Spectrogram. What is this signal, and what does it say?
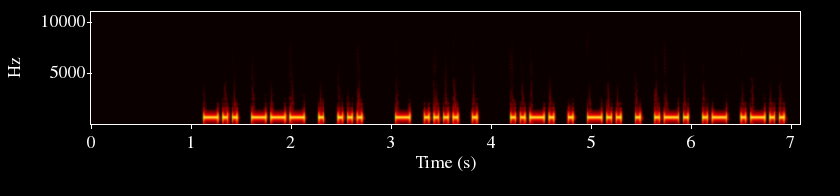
Morse code, heard as a keyed tone, about 25 wpm, 700 Hz. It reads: DOES THE FEDERAL
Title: Sentences from Top 1000 Words - Review Part 5 - 25wpm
